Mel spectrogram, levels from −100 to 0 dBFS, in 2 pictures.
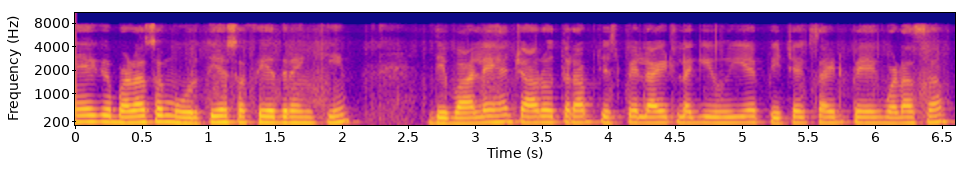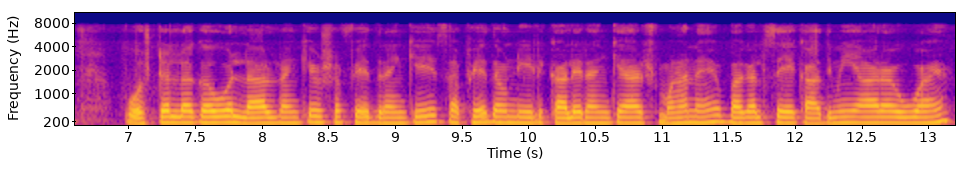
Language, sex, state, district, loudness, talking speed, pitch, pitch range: Hindi, male, West Bengal, Malda, -15 LUFS, 225 wpm, 165 Hz, 160-175 Hz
